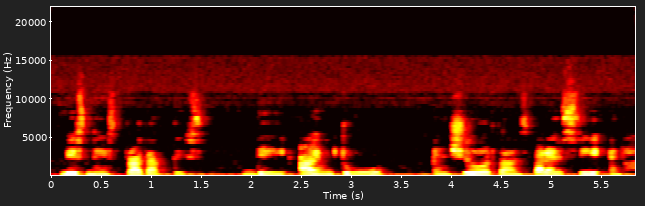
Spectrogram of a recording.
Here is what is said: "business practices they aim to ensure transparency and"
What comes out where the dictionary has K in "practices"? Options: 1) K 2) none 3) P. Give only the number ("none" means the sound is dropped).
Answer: 2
